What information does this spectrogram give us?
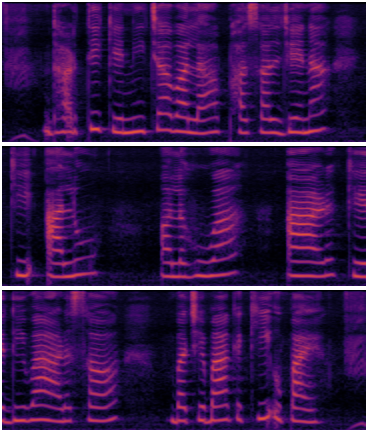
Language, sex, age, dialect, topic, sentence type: Maithili, female, 18-24, Southern/Standard, agriculture, question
